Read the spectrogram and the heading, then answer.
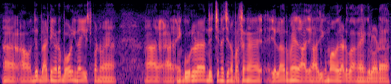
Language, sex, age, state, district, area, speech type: Tamil, male, 18-30, Tamil Nadu, Mayiladuthurai, rural, spontaneous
